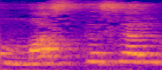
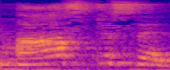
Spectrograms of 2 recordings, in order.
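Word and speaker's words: mast cell: इसको मस्त सेल मत पढ़ना, ठीक है, मस्त सेल नहीं है इसकी प्रोनाउंसिएशन, क्या है, मास्ट सेल है।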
